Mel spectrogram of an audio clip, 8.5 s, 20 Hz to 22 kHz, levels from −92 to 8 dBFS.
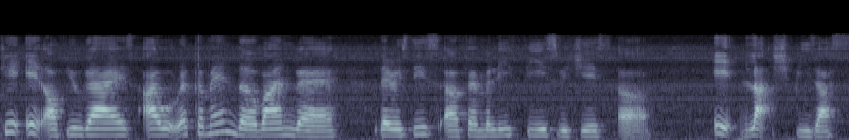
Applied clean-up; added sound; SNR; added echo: none; none; none; none.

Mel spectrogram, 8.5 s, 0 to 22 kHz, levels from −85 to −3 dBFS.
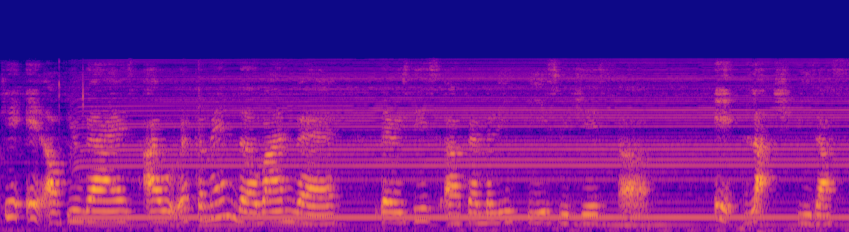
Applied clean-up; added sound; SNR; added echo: none; Domestic sounds, home sounds; 10 dB; reverberation time 0.3 s.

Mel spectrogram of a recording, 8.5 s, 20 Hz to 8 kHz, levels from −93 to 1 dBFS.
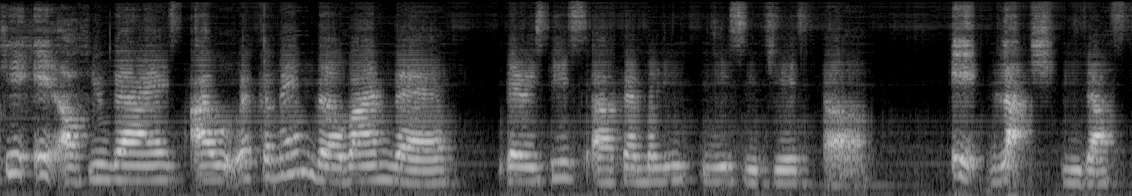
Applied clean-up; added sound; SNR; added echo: neural separator model SepFormer DNS4.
